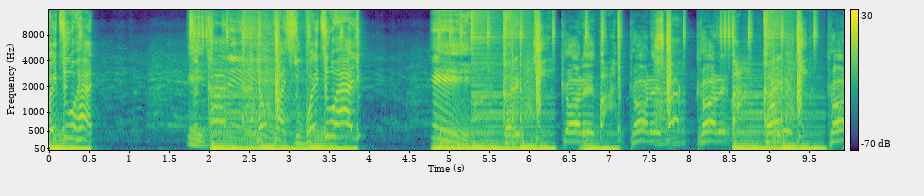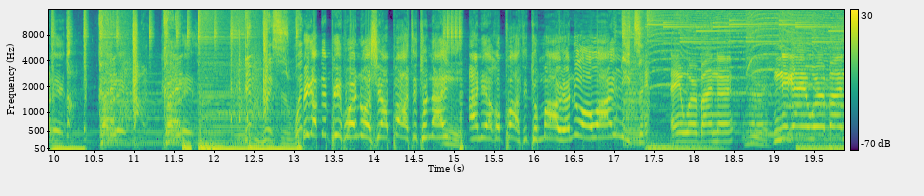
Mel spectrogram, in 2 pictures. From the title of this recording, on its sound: BDAY PARTY (LIVE AUDIO)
